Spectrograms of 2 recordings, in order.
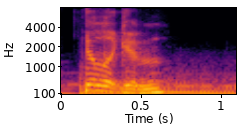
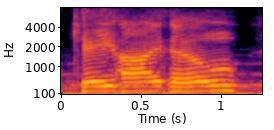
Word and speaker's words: Kilgallen: Dorothy Killigan. I may be pronouncing it wrong. Kilgallen.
